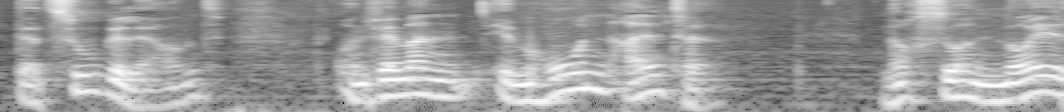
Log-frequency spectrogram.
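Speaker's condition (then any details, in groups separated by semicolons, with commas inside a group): Parkinson's disease; exercise as ongoing therapy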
